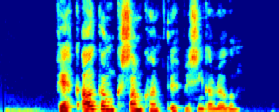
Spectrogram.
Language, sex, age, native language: Icelandic, female, 40-49, Icelandic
